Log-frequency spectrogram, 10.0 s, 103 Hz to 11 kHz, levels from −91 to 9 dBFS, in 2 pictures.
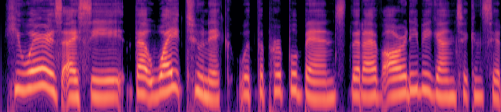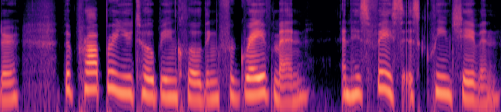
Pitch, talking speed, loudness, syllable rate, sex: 215 Hz, 185 wpm, -19 LUFS, 5.1 syllables/s, female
